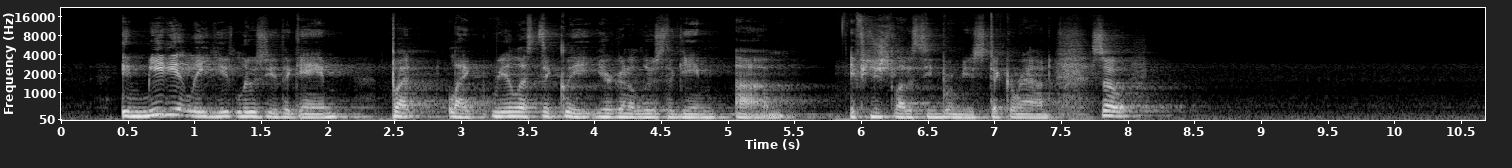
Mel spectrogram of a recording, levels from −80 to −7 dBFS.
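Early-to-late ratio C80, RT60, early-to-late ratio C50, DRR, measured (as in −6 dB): 13.5 dB, 1.3 s, 12.0 dB, 11.0 dB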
